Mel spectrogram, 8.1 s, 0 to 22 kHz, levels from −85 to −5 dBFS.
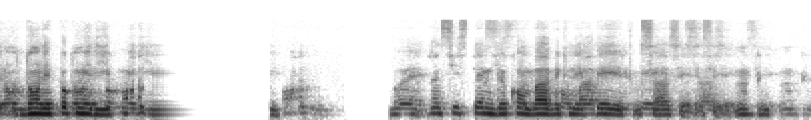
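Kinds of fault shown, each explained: Echo with no canceller: Every bit of the speech gets shadowed by a fainter copy, about 10 dB down, landing roughly four tenths of a second later. That's the far end playing the call out loud, its mic catching it, and nothing subtracting it before it comes back across the network. The copy is thinner than the original, so the whole clip has that doubled feel of talking into a speakerphone.
Call audio freeze: From 1.53 to 2.72 s the audio stalls for about 1.16 s. It first hangs on the last sound as a fading buzz or hiss, then sits in near silence for about 0.84 s. The likely cause is packets held up in transit that emptied the jitter buffer. When the audio resumes it picks up exactly where it left off, so nothing is lost and everything after it is pushed later.
Long network dropout: From 3.44 to 3.91 s the audio cuts out again, with a brief fading tail of the last sound and then about 0.44 s of silence. 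This one differs from the freeze because when the audio returns, roughly 0.46 s of it is gone and never played. You jump ahead rather than continuing, which is likely audio that simply never arrived over the network.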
